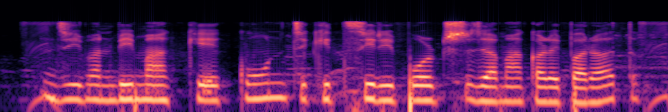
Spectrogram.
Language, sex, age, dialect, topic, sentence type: Maithili, female, 18-24, Southern/Standard, banking, question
